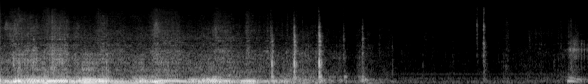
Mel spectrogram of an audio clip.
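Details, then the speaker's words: 1980 Chevy Luv, carbureted engine barely run in years, started on jumped battery: catches with uneven lumpy beat a couple seconds, dies to ticking; won't hold idle. Owner finds carburetor trashed and plans to clean it; cause suspected. "yeah that carburetor is just trashed up well let me see about digging into it"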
